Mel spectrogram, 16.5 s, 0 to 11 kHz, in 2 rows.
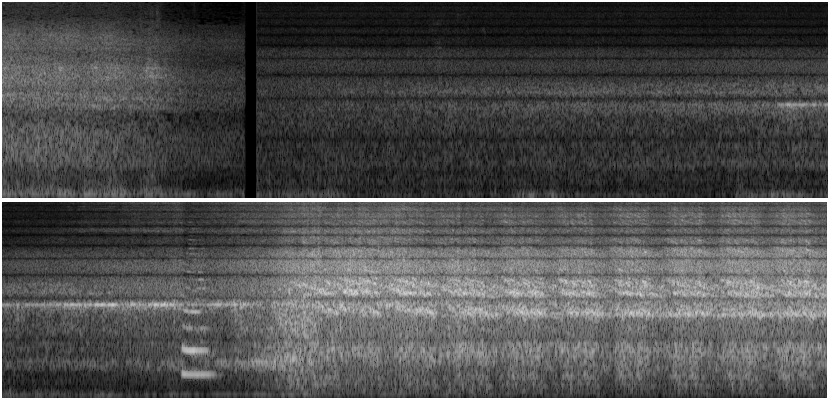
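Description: LNER InterCity 225, a Class 91 electric locomotive with Mark 4 coaches, sounding a short horn blast about ten seconds in and then passing at speed. The pass is a loud, sustained rush of wheels on rail with a steady high whine. Earlier, a previous train fades away and is followed by a quieter lull.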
